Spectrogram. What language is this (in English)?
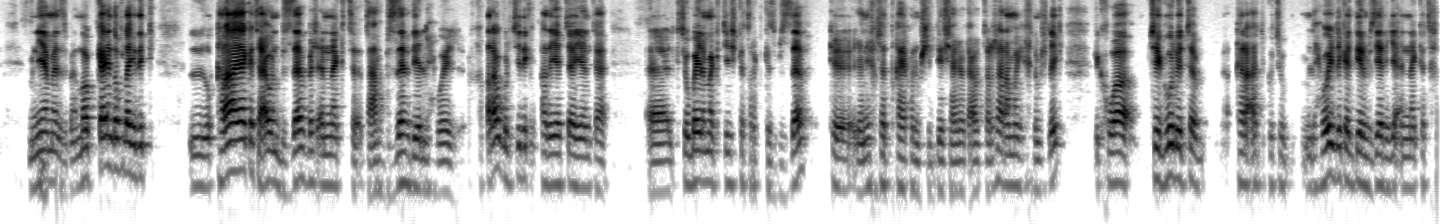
Arabic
